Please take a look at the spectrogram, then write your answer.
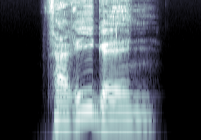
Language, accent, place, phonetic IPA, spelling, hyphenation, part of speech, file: German, Germany, Berlin, [fɛɐ̯ˈʁiːɡl̩n], verriegeln, ver‧rie‧geln, verb, De-verriegeln.ogg
- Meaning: to bolt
